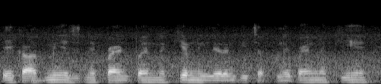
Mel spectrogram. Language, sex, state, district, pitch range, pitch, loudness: Hindi, male, Uttar Pradesh, Lalitpur, 100-105 Hz, 100 Hz, -18 LUFS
